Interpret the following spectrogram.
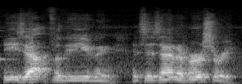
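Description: A man chatting casually as a hobby radio operator, explaining things in a rambling, halting way. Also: deep voice. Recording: roomy shack with steady background noise.

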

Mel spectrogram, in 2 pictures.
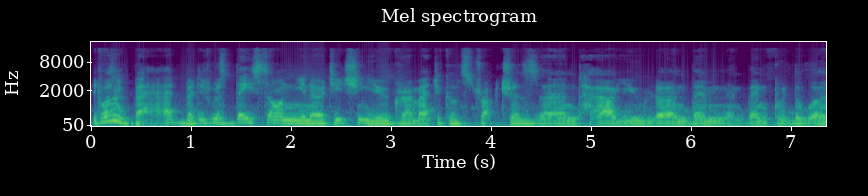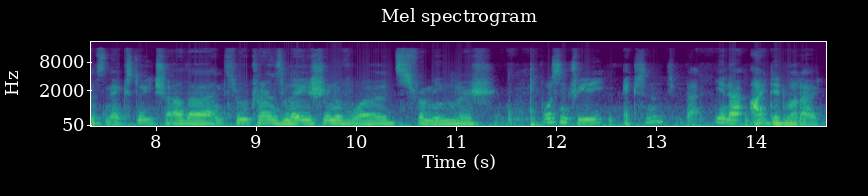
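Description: A man's voice: mid-range voice, unhurried, few pauses, dark tone, rough recording. Young Egyptian man, hesitant casual vlog delivery, medium voice, slight background hiss. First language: Egyptian Arabic. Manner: hesitant, many ums and restarts, gestures while talking. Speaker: language-learning vlogger. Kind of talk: casual talking-head vlog. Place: small room at home by a window.

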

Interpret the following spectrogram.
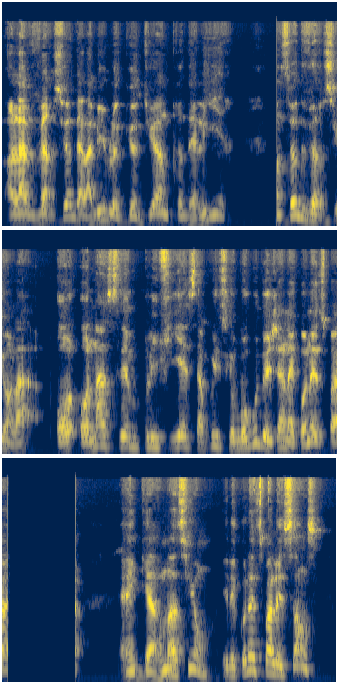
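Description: A man's voice: medium pitch, very animated, normal speed, fairly bright tone, breathy edge. A man debating in French, which is not his first language, stammering and repeating words as he lectures. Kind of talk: heated live debate.

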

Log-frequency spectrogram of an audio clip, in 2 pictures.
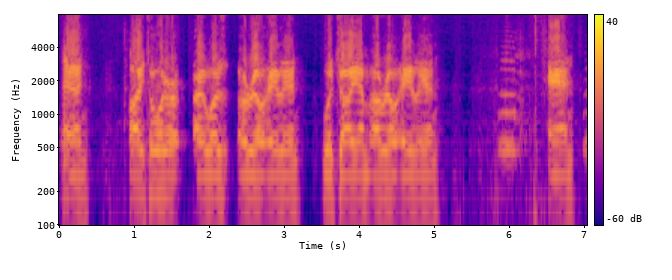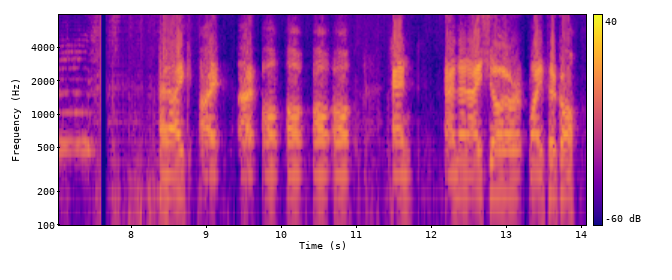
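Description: A man's voice: sits low, monotone, slow, pauses often, fairly bright tone, far from the mic, faint music behind, heavily acted. A man voicing a crude, leering male alien who boasts, stammers and cackles in a comic sketch. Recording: roomy echo.

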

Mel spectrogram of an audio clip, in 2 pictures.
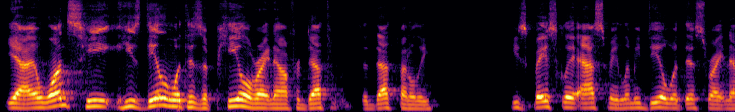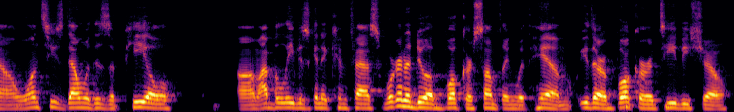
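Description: American male podcast guest, middle-aged, mid-range pitch, matter-of-fact and conversational. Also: brisk. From United States. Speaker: podcast guest, true-crime interviewer and author. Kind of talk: conversational interview talk. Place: indoor room, on a video call. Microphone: microphone on boom arm.

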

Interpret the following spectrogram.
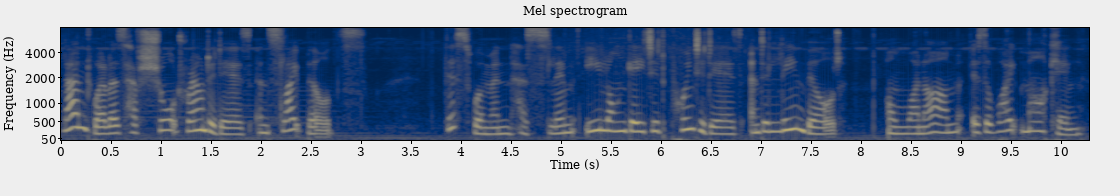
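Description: A woman narrating a fantasy audio drama as a scripted story, in a measured, descriptive manner. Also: mid-range voice, expressive, darkish tone. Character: female narrator of a fantasy adventure.

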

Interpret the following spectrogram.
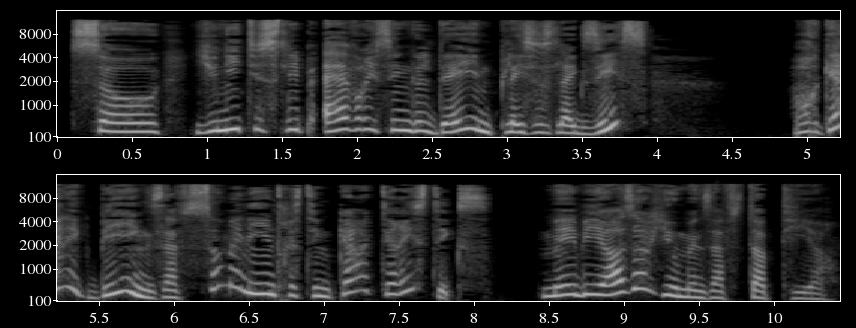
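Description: High-pitched, inquisitive robot scientist lady. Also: warm tone, no room sound, studio quality. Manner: precise, formal, bookish phrasing. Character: curious, polite, naively earnest female robot scientist. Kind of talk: video game companion dialogue.

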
